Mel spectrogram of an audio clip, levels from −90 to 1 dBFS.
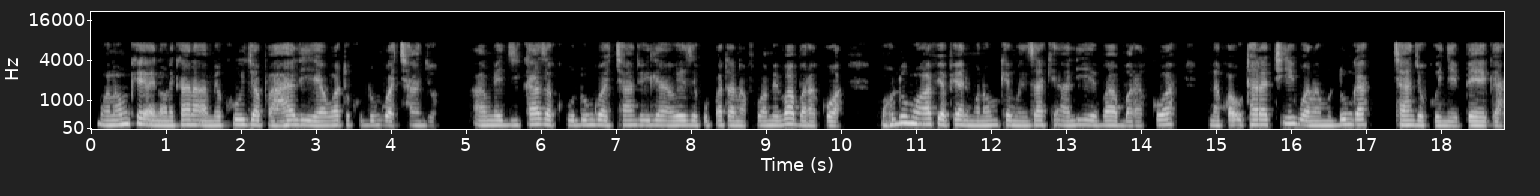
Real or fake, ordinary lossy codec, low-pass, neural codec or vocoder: real; AAC, 48 kbps; 7.2 kHz; none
